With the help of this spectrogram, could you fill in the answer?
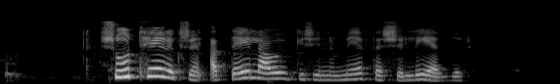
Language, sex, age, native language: Icelandic, female, 11, Icelandic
